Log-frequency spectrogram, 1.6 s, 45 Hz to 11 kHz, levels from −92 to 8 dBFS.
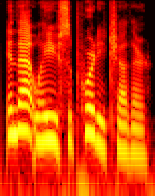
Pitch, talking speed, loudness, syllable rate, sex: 200 Hz, 270 wpm, -18 LUFS, 6.4 syllables/s, female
